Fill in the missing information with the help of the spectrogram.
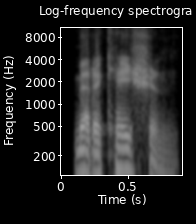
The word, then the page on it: medication: American English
